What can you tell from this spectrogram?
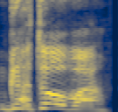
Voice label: defibrillator, russian; Producer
